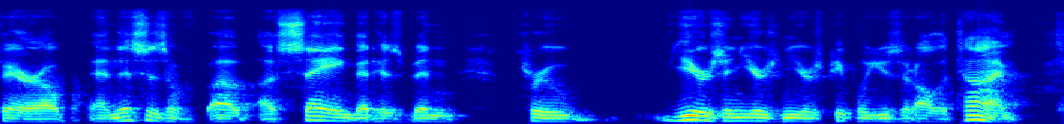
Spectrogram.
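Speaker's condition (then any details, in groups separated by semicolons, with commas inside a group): No condition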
